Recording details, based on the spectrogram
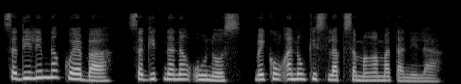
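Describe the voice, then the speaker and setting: A woman's voice: on the high side, animated, brisk, mellow, no echo, clean studio sound. A woman narrating a romance story as a dramatic, scripted audiobook.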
